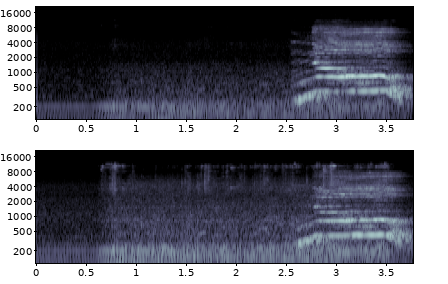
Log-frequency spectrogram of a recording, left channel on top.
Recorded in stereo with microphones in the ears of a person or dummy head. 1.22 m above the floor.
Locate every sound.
0.6 s keys jangling: 65° right (ahead or behind), 0.7 m
2.5 s a shout: 70° left (ahead or behind), 7 m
